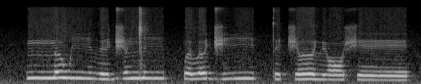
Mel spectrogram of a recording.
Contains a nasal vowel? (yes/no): no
